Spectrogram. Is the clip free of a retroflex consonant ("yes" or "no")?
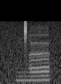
yes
